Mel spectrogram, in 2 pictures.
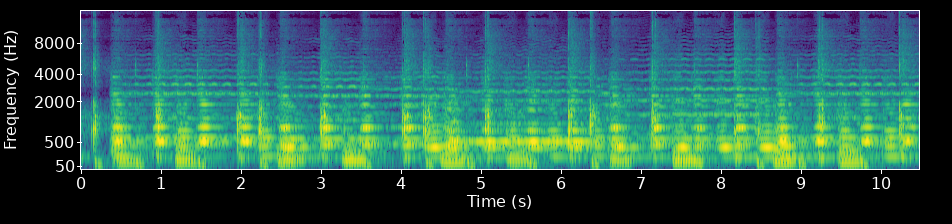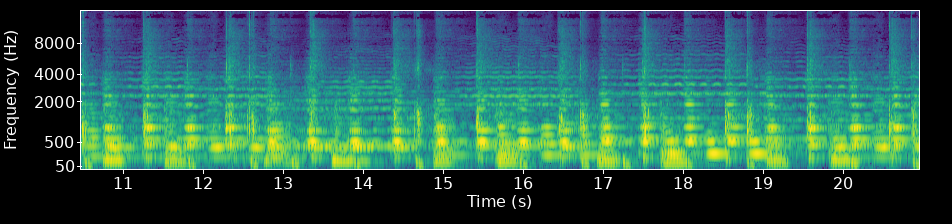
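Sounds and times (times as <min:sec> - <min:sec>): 
violins playing a prayer: 0:00.4 - 0:20.9.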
